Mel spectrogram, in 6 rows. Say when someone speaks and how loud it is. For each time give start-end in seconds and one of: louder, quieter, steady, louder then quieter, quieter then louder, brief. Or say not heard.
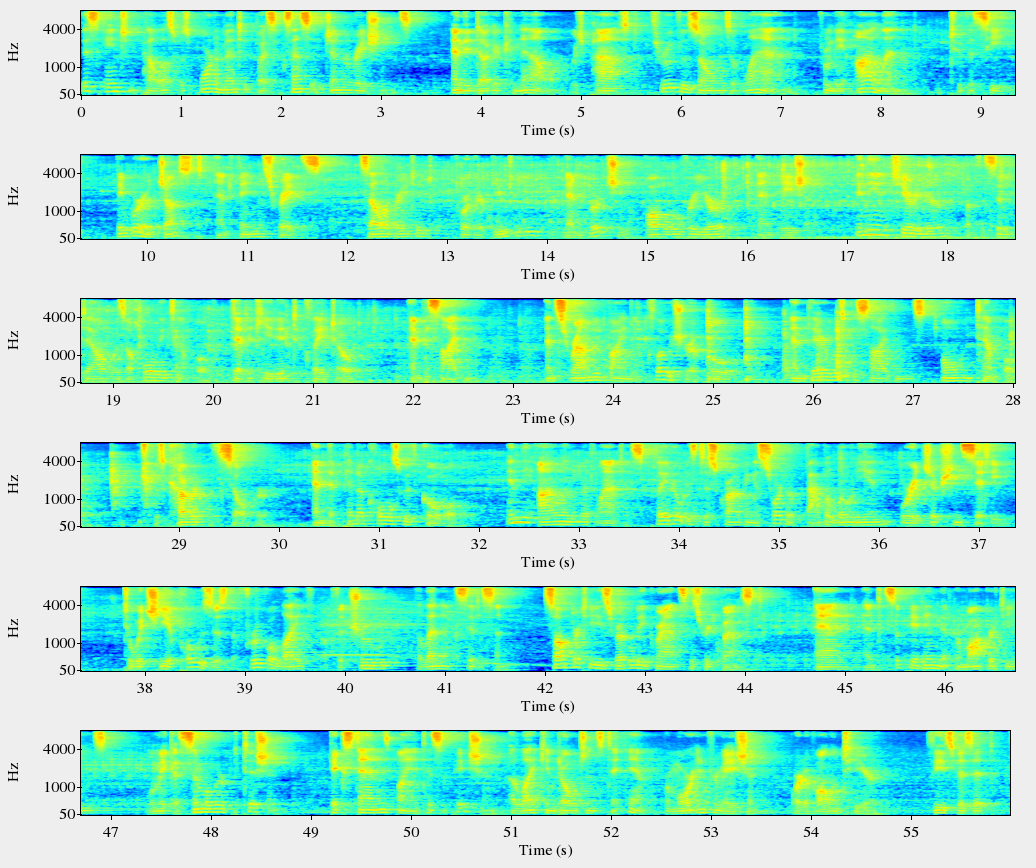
0.0-22.7 steady
23.3-55.9 steady.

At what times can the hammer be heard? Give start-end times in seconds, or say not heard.
19.4-29.4.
